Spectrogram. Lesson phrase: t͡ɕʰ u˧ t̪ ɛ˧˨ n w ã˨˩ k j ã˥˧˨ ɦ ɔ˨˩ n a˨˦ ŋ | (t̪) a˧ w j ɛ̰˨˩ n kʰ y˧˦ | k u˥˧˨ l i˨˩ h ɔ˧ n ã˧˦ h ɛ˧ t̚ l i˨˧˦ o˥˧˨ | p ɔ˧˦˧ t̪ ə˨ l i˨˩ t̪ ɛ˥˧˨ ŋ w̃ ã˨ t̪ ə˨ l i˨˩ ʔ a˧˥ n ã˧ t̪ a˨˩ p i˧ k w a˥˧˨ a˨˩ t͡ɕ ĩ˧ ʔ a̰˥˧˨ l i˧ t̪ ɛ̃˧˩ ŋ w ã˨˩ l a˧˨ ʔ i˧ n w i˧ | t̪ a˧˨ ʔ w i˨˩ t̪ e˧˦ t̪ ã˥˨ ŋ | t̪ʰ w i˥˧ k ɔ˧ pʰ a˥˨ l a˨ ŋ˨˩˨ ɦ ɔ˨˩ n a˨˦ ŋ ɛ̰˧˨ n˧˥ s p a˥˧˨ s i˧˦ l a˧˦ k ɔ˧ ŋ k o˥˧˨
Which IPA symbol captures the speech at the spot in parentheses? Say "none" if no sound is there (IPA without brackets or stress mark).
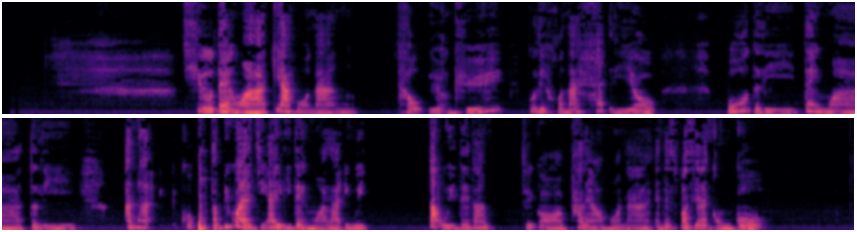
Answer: t̪ʰ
